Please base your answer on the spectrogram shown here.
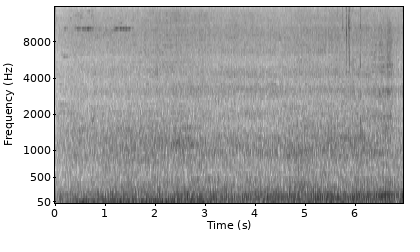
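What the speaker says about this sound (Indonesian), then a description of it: "ini depan aku nih macet parah sih boy" Dense roadway noise from a heavily jammed street, with a constant loud rumble of engines and tyres close by and a brief higher squeal near the end, nobody talking.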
